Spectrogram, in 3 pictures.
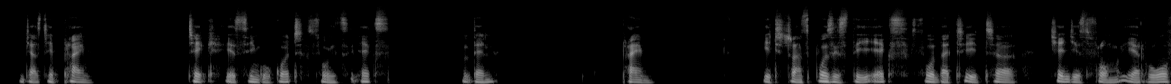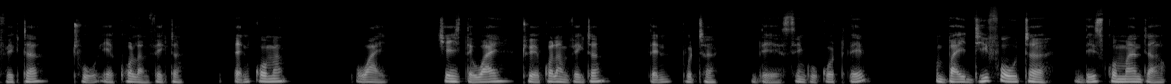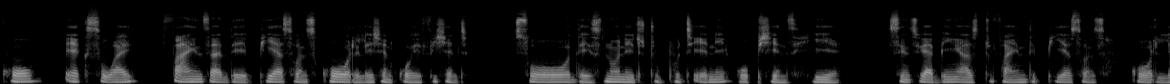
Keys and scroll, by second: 3.5 x, 4.9 ', 13.9 ,, 15.2 y, 19.2 '.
